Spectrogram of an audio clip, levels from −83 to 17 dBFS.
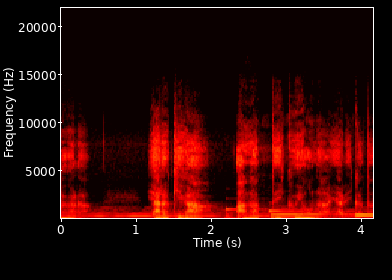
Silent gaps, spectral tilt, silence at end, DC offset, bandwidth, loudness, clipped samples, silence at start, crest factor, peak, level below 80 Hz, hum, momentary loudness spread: none; -3.5 dB/octave; 0 s; under 0.1%; 15 kHz; -31 LUFS; under 0.1%; 0 s; 22 dB; -10 dBFS; -60 dBFS; none; 17 LU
